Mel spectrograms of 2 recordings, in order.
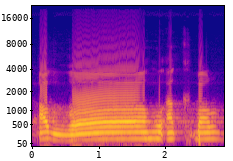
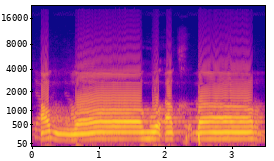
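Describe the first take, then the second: First: The final syllable of Akbar is kept short. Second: The final syllable of Akbar is drawn out long. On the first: The speaker calls it right. "ujungnya itu pendek maka dibaca pendek" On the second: The speaker calls it wrong. "kada boleh dibaca"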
